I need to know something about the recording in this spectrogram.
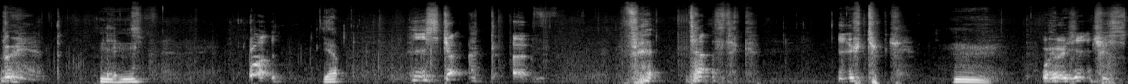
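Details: Dysarthria in a 23-year-old man with cerebral palsy, speaking in a podcast interview; he says he is working on physically being able to deliver his message.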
